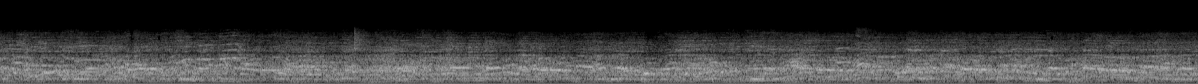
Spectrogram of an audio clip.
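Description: A crowd of men and women chatters and talks over each other nearby.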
